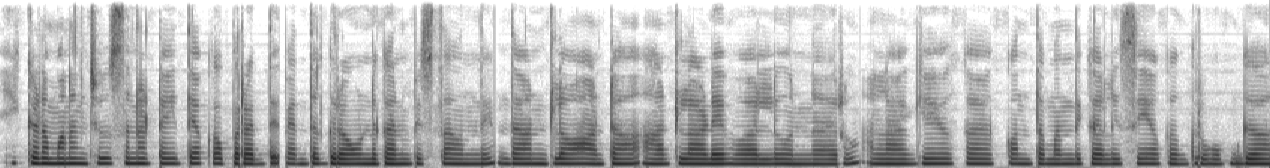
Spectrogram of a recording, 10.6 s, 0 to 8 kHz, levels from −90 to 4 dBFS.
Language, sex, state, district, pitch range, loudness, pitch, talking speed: Telugu, female, Andhra Pradesh, Visakhapatnam, 230-240 Hz, -16 LUFS, 235 Hz, 95 wpm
